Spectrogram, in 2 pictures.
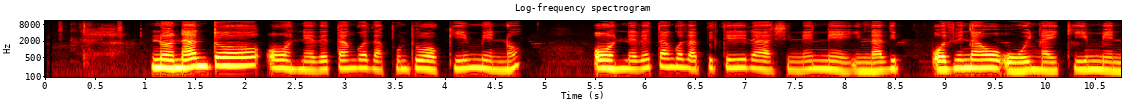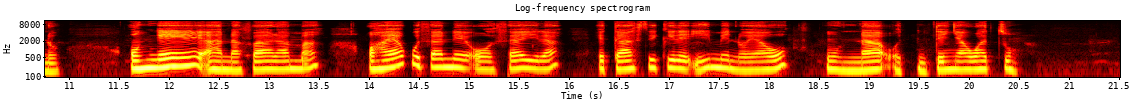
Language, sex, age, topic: Oshiwambo, female, 18-24, agriculture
